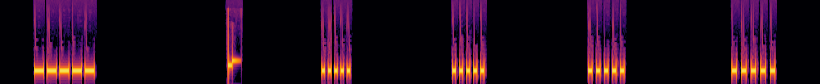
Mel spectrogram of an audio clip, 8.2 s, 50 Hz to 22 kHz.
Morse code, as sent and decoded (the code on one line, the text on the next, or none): ----- / ..... ..... ..... .....
0 5555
